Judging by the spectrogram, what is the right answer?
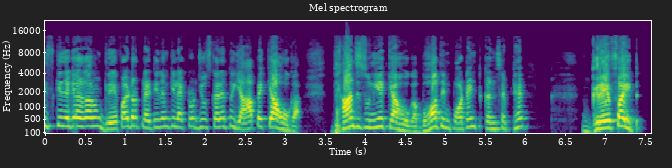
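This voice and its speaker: Joking, animated male chemistry teacher. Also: extremely high pitch. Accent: Hindi. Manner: animated, joking, mocking spellings. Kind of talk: casual Hindi lecture with jokes.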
